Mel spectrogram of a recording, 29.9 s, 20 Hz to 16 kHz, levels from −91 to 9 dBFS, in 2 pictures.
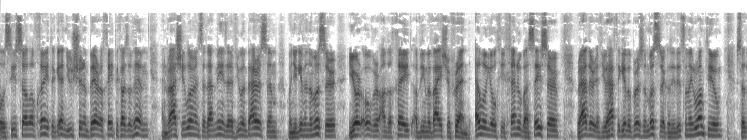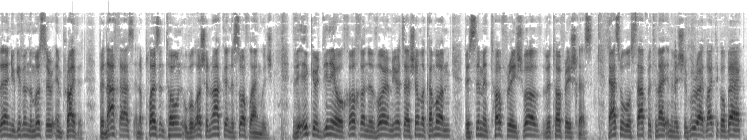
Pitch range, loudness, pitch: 130-160 Hz, -16 LUFS, 145 Hz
